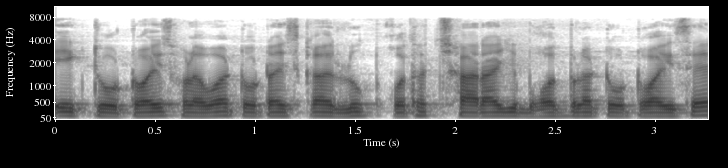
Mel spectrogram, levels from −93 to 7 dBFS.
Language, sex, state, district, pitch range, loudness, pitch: Hindi, male, Chhattisgarh, Raipur, 105-110 Hz, -19 LUFS, 105 Hz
